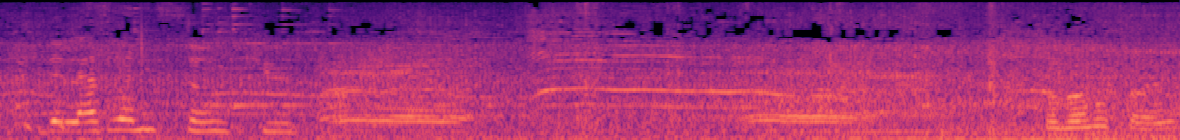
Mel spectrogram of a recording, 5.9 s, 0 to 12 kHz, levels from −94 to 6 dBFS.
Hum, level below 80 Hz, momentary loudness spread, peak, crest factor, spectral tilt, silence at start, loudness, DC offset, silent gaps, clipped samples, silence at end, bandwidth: none; -34 dBFS; 6 LU; -6 dBFS; 18 dB; -4.5 dB/octave; 0 s; -23 LUFS; under 0.1%; none; under 0.1%; 0 s; 11.5 kHz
